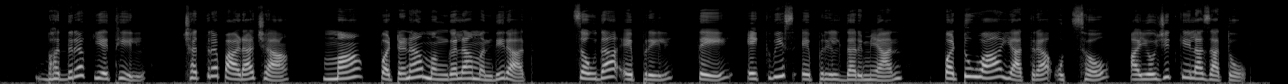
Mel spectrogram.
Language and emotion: Marathi, neutral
